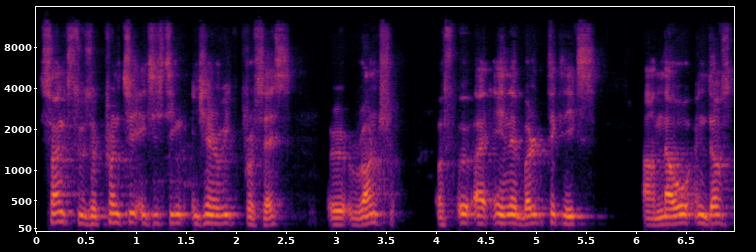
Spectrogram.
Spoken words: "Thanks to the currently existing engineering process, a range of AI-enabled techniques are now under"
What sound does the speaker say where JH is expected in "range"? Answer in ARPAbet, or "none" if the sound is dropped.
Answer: CH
